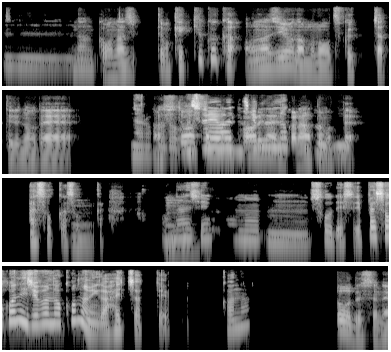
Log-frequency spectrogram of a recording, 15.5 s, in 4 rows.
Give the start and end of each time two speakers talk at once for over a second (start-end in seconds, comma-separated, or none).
5.4-7.4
